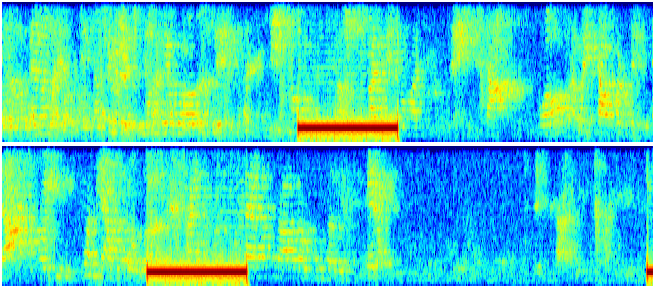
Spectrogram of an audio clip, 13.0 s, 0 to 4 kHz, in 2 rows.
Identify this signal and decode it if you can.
Ringback tone (Europe, 425 Hz), with speech.
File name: out- -2002- - - .1323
